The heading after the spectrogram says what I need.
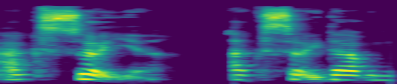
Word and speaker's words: accueil: Accueil. So here we could think that the U is silent after the double C, but not at all. The U, E, I, L, L make the sound œil, œil.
